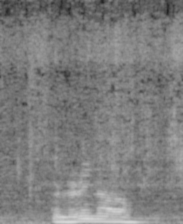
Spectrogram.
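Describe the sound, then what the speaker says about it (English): Razor blades rinsed under a running tap: a short rush of water that starts abruptly, lasts under a second, then stops, close and fairly loud. "The blades rinse out quite well, so I'm digging that."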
